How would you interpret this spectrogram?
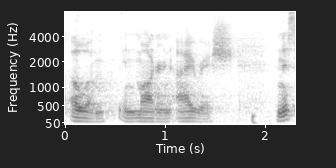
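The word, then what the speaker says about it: Ogham: but it's pronounced om in modern Irish and this alphabet is 5th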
